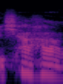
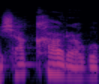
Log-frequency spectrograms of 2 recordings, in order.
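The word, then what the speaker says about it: שָׁחָה: 제가 경배, 예배 이게 구약에서는 그게 샤하 또는 샤카라고 발음을 하는데 샤하가 나는 거죠.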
